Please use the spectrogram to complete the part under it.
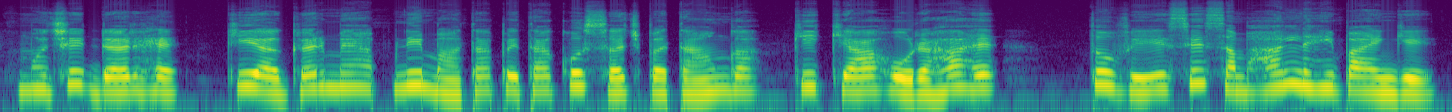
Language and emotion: Hindi, fearful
